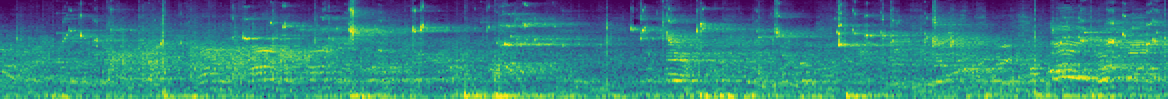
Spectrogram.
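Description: A basketball bouncing on a hardwood gym floor with irregular thumps, mixed with short, high sneaker squeaks from players cutting on the court, all echoing in a large gym.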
